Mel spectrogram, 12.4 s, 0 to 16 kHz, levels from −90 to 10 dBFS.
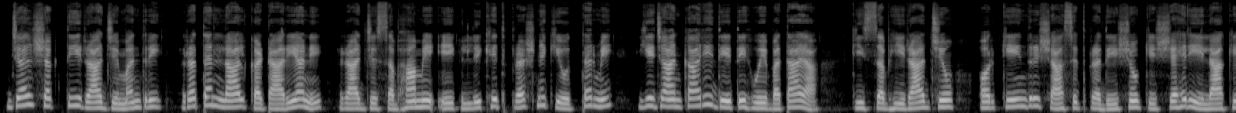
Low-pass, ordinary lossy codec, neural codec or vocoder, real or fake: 14.4 kHz; MP3, 96 kbps; vocoder, 44.1 kHz, 128 mel bands every 512 samples, BigVGAN v2; fake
